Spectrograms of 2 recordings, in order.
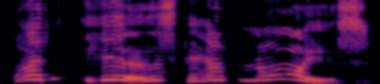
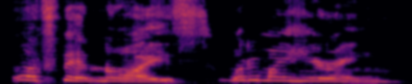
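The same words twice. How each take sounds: First: High, very drawn-out demand; irritated woken cat. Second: Slow, higher-pitched puzzled cat; lightly voiced cat, drawn out and higher; cat woken up. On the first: Acted. Cat woken by gnawing, exasperated. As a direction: stretch each word in a higher cat voice. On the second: Woken cat asks about a noise, puzzled.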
